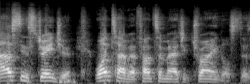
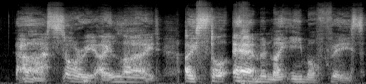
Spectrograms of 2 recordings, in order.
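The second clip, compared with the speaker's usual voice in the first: clearly fake put-on bass voice. Narrating a game scene where the teen answers: obviously fake deep voice. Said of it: "in an obviously fake, deep voice".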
